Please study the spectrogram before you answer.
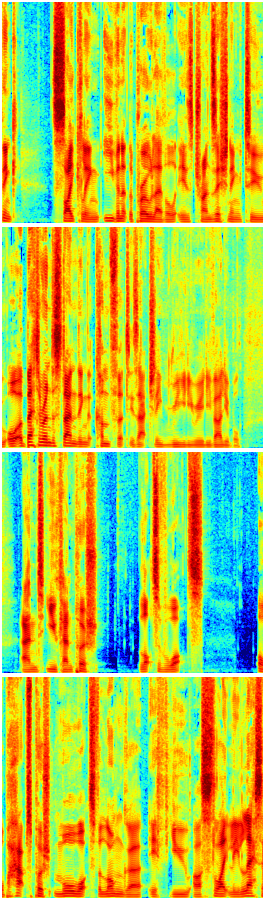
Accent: Wales, United Kingdom; I'm Welsh

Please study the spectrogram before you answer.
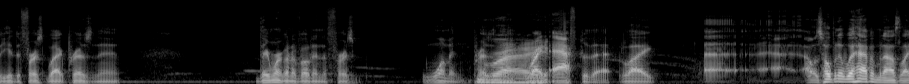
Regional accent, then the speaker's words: United States; I'm a black man growing up in America. It brings back a lot of bad memories for me.

